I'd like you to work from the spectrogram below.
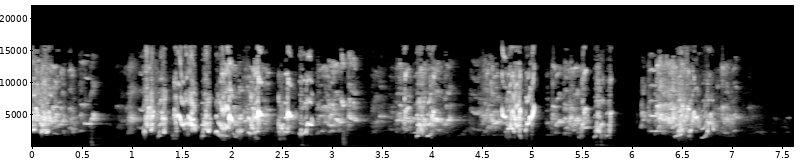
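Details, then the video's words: Fischer's lovebirds, two healthy adults nearly two years old in a cage, sing during the daytime: rapid, harsh, high-pitched chatter in grouped bursts roughly a second long, broken by short silences. "Lovebirds Chirping, Lovebirds Singing - Two Agapornis Fischeri"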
